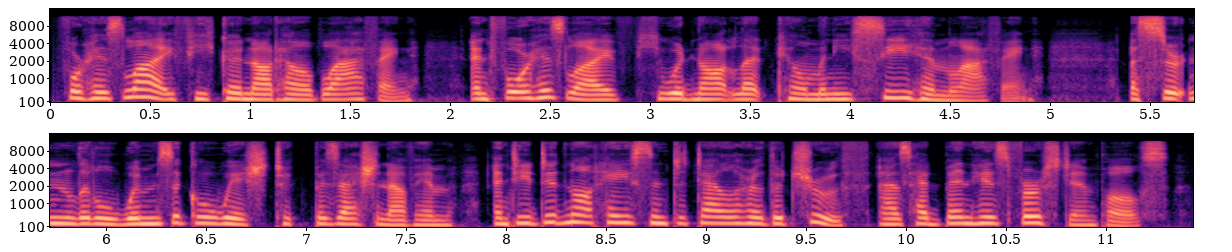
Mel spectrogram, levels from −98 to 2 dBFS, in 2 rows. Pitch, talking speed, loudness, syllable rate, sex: 215 Hz, 235 wpm, -17 LUFS, 5.6 syllables/s, female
